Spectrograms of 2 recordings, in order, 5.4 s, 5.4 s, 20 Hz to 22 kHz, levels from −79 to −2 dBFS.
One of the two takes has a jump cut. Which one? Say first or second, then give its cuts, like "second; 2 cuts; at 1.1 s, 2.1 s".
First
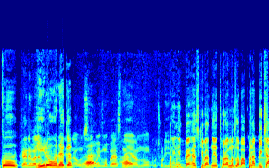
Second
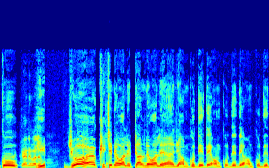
second; 1 cut; at 0.9 s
